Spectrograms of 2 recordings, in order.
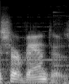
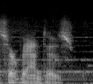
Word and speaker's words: Cervantes: I've been saying cervantes. Yeah. I said cervante for a while cuz I thought I was being a dumbass but then I was watching Maximleian dude uh doing the uh rate the fatals or whatever it is but and he said cervantes.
